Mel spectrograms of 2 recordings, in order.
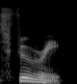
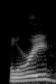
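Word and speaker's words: Fourie: Now, my friend is named Vainant Furi, okay? He's from South Africa. He is actually tremendous. His name is spelled Winand, like W-Y-N-A-N-D, Furi, like the number 4 I-E, but it's pronounced Vainant.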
